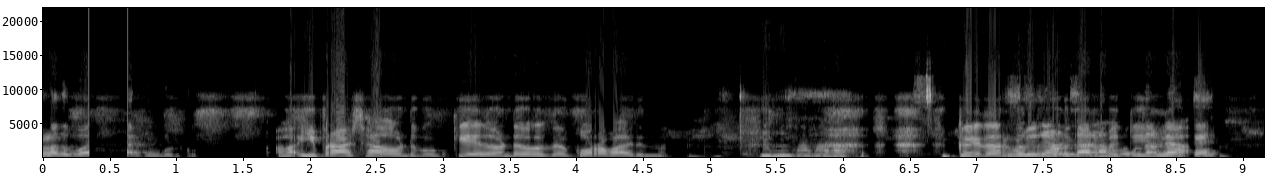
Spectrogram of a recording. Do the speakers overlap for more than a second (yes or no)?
yes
